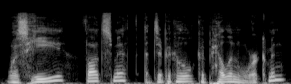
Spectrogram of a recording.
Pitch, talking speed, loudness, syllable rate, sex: 125 Hz, 165 wpm, -19 LUFS, 5.0 syllables/s, male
